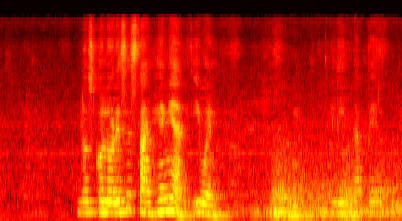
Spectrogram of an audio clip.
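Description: A young woman speaks calmly and clearly into a nearby microphone.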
